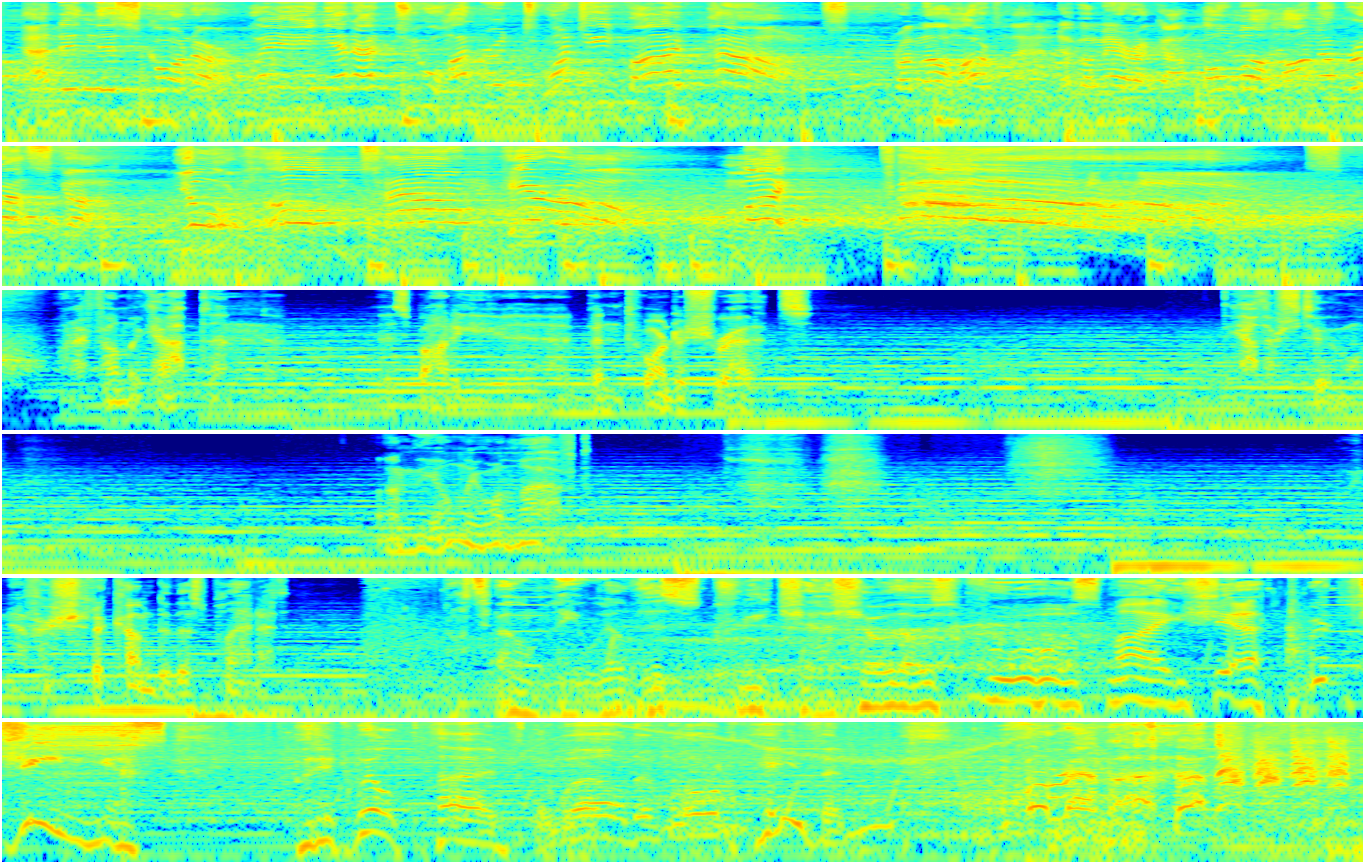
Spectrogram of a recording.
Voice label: Character Demo; All-American Storyteller with Midwest Charm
